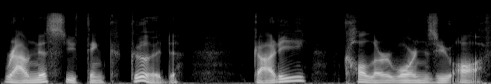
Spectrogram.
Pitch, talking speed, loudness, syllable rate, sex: 100 Hz, 110 wpm, -19 LUFS, 3.3 syllables/s, male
